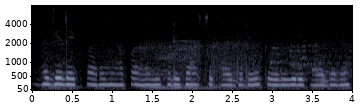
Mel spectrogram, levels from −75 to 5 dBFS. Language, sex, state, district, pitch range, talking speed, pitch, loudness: Hindi, female, Uttar Pradesh, Etah, 195-210 Hz, 285 wpm, 200 Hz, -39 LUFS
